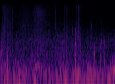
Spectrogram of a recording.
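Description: Outdoor wind rumbling on a handheld camera's microphone as the camera is swung around, with a few faint ticks in the second half.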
